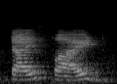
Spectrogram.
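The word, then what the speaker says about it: टाइफ़ाइड: Okay, तो इसे कैसे, इसका उच्चारण कैसे करेंगे हम? टाइफाइड।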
